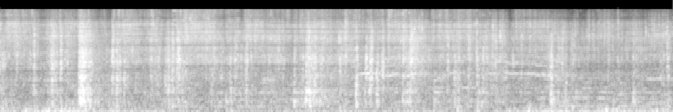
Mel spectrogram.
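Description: Scattered clinks and knocks of ballast stones and steel hand tools as track workers dig around the sleepers, over a steady outdoor background noise.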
